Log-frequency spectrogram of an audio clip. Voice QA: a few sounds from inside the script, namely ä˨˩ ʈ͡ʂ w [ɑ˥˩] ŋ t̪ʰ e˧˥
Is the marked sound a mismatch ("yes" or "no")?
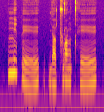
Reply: no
